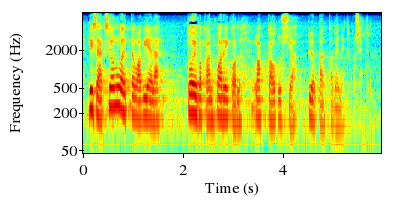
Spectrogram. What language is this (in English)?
Finnish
